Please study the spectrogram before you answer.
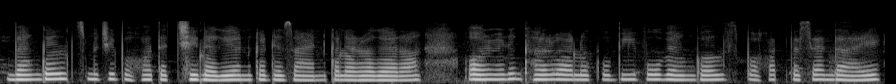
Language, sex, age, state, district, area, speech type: Urdu, female, 18-30, Uttar Pradesh, Gautam Buddha Nagar, rural, spontaneous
